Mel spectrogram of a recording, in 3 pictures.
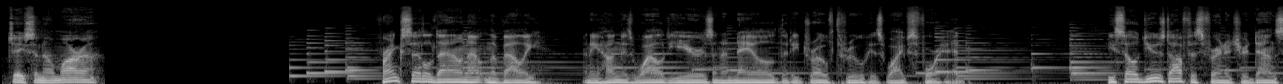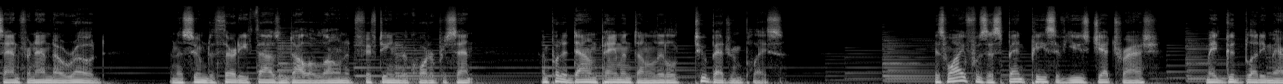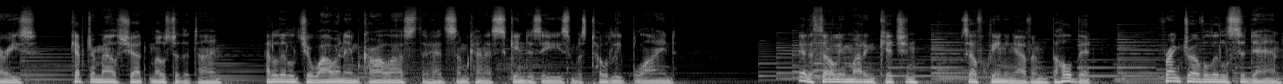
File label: commercial; Innovative LA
